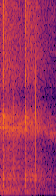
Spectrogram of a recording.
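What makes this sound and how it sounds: Knuckles knock three times on a wood-look ceramic floor tile, giving sharp, hard taps with a brief ringing tail. The hard, bright knocks confirm it is genuine ceramic tile and not wood-pattern vinyl.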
